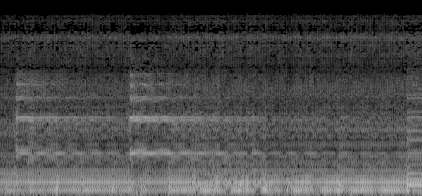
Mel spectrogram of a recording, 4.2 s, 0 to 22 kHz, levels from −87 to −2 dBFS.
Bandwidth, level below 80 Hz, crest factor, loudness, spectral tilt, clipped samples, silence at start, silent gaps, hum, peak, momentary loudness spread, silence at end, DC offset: 17 kHz; -48 dBFS; 14 dB; -32 LUFS; -5.5 dB/octave; under 0.1%; 0 s; none; none; -16 dBFS; 2 LU; 0 s; under 0.1%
